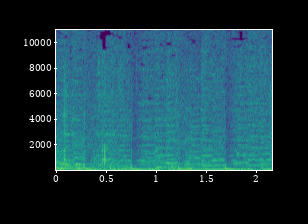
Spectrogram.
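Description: Background electronic dance music with a steady beat of about four beats a second.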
